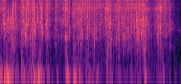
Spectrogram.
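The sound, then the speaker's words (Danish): A child's candy bag crinkles continuously for a couple of seconds in a cinema during a film, dense irregular plastic rustling and crackling with no talking over it. “og så sidder hun med den her slikpose, som lyder sådan her.”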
